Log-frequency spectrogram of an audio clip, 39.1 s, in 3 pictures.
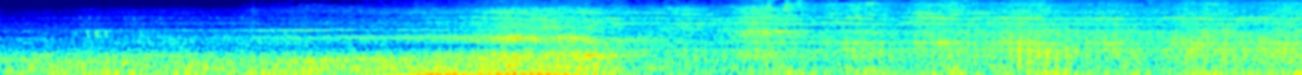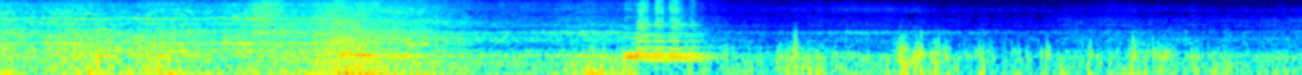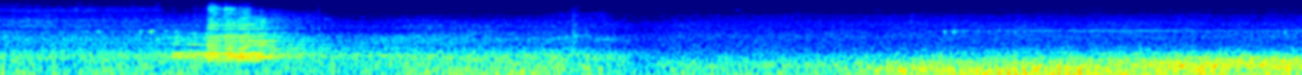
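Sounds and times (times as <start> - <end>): train engine rumble: 0.0 - 39.0
train wheels on rails: 0.0 - 39.0
high wheel squealing: 2.2 - 19.2.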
